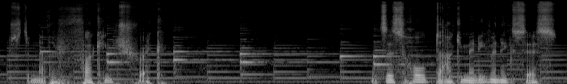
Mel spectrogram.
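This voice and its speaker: A man's voice: low voice, flat delivery, a little slow, vocal fry. A man playing a paranoid, frightened young man in a creepypasta dramatic reading, telling his diary with anguished drama. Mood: spiralling paranoia. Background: music.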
